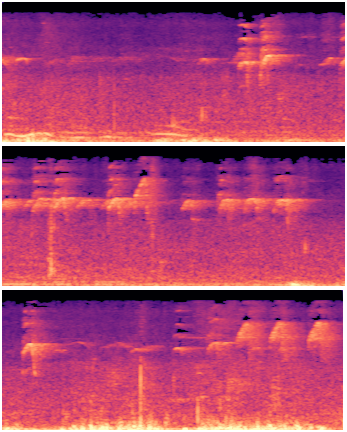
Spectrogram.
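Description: Small birds chirping in short repeated calls, over a low rumble that grows louder in the second half.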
